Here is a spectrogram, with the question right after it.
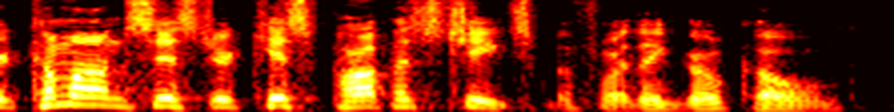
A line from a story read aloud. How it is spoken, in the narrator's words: sobbed and said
